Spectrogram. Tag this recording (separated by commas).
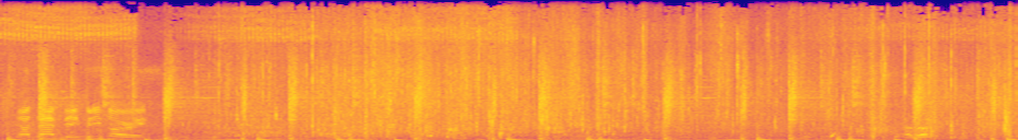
Music, Speech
